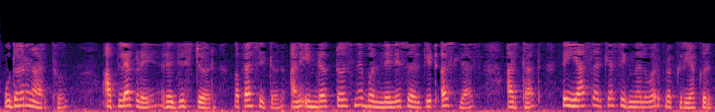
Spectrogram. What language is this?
Marathi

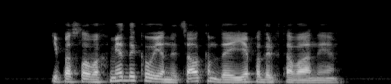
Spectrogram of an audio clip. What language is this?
Belarusian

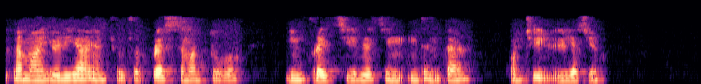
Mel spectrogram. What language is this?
Spanish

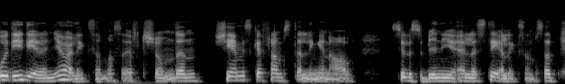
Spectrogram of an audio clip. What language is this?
Swedish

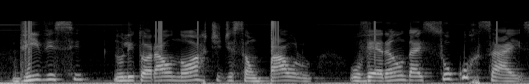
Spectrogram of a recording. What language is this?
Portuguese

